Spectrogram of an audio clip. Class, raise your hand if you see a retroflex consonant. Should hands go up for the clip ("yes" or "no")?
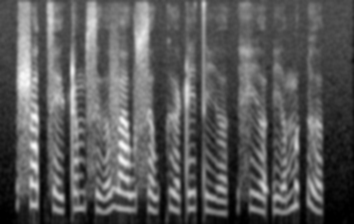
yes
